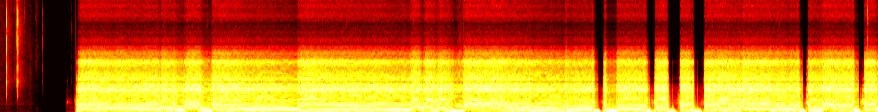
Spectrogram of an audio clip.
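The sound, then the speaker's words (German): A heavily distorted electric guitar, played through a distortion pedal with the gain turned up, plays dense, sustained chords after a couple of brief clicks, loud, with a thick, fuzzy buzz and a few short choppy breaks near the end. “Äh, das Ding verzerrt, ja, aber ich weiß nicht, was man mit so einer Zerre anfangen soll.”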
